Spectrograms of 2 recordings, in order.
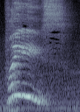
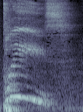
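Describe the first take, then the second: No difference in how they are said.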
